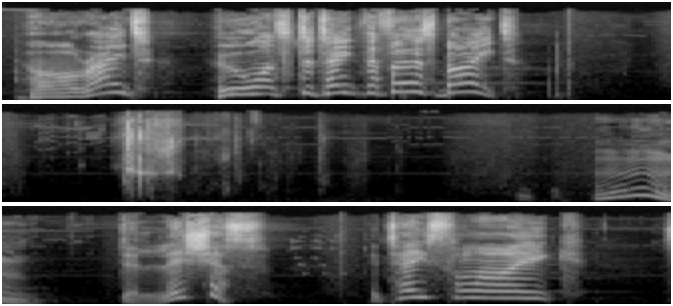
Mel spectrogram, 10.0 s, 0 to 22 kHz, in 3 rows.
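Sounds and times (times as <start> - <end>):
fruit crunch bite: 3.9 - 4.6.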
